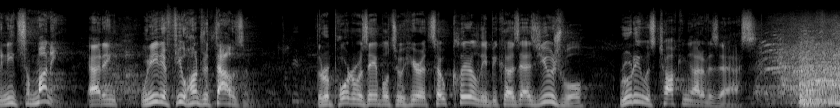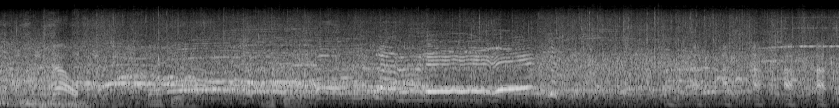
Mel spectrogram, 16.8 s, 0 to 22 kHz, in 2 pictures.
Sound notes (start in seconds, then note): 7.6 laughter; 7.9 cheers and applause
